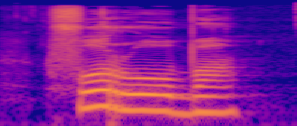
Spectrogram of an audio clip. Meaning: disease, illness, sickness
- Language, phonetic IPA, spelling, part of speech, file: Ukrainian, [xwɔˈrɔbɐ], хвороба, noun, Uk-хвороба.ogg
